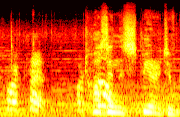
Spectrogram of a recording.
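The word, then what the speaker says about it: Fortemps: Forton is what how it's pronounced. Not Forton.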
